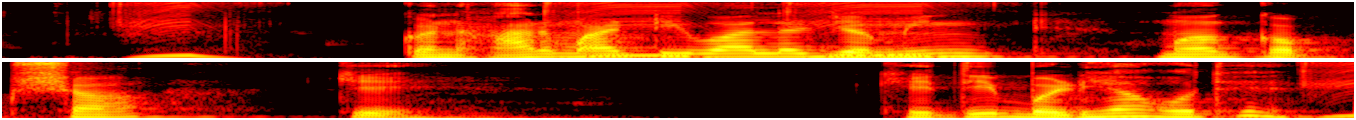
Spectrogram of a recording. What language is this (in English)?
Chhattisgarhi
